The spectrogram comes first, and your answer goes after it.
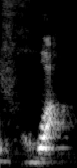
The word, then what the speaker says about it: froid: Because it's finishing with a d, mute. Don't pronounce the d.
